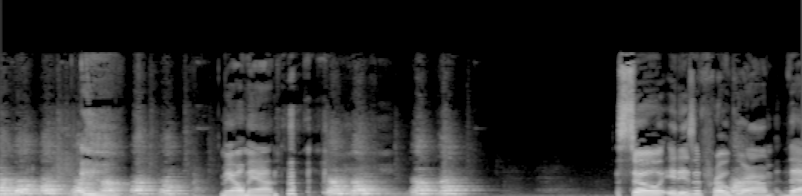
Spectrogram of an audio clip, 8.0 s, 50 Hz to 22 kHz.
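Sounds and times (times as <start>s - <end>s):
dog barking: 0.0s - 2.1s, 3.2s - 4.9s, 7.2s - 7.7s
speech: 0.9s - 1.6s, 2.2s - 3.7s, 6.2s - 8.0s.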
